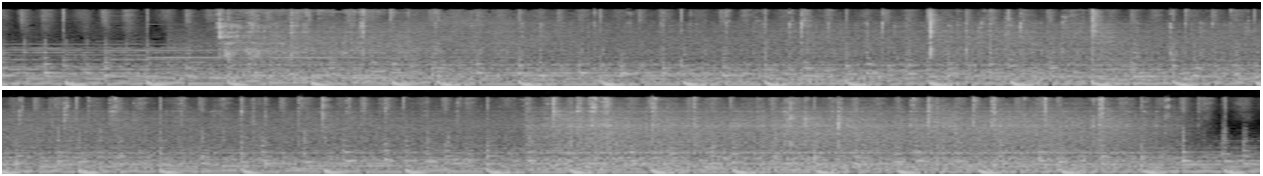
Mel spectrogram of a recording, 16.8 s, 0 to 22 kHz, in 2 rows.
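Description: Stick welding (SMAW) arc with a 1/8-inch 7018 electrode, crackling and hissing steadily as the root pass is run, starting about a second in and louder near the end. Background music with a steady beat plays over it.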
